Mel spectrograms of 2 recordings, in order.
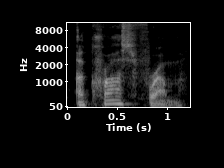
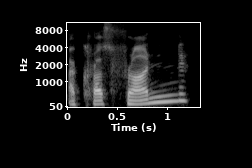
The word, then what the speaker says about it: across from: with the letter N I don't want you to say across front now we this is labial a labial letter I will say because we have to close the lips so the upper lip and the lower lip are going to be closed so across from like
